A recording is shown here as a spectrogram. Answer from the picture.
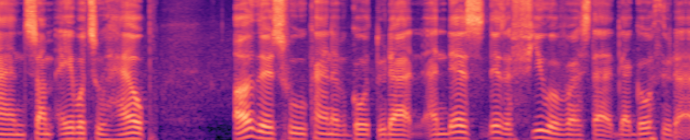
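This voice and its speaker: In an American accent, the voice has a dark, mellow tone and fairly even intonation at a moderate pace. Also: man, fairly low pitch for a man. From New York (Harlem), Trinidadian family. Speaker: soca artist and producer. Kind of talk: casual interview chat.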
